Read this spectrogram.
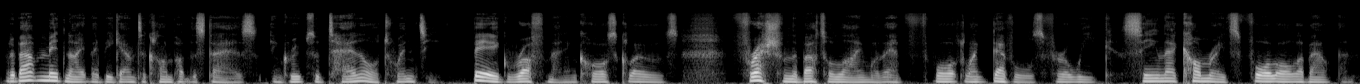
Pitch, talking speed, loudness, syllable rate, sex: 120 Hz, 185 wpm, -20 LUFS, 4.4 syllables/s, male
